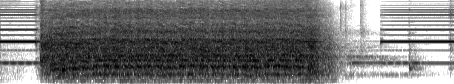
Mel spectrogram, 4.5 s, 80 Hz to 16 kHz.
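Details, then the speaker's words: LS Vortec swap in a 2003 Jeep TJ: starter cranks steadily about three seconds without catching, then a test-light beep; grounds are good, but computer switched power is wired to ignition-on only and drops out while cranking, so no start. "Yeah, just confirmed it. Cranking over, the power drops out."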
